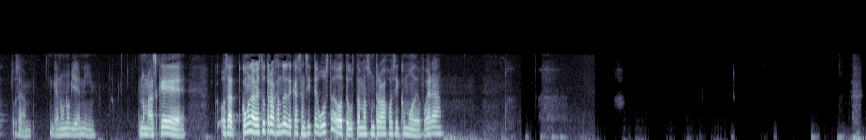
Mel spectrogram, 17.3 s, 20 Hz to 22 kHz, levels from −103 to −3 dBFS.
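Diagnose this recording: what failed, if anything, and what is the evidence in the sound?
Nothing failed; no stage leaves an audible trace here.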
